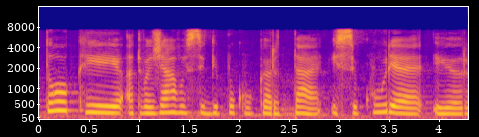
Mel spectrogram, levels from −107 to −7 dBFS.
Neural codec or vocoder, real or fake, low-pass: codec, 16 kHz, 4 kbps, X-Codec, HuBERT features, trained on balanced general audio; fake; 7.2 kHz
